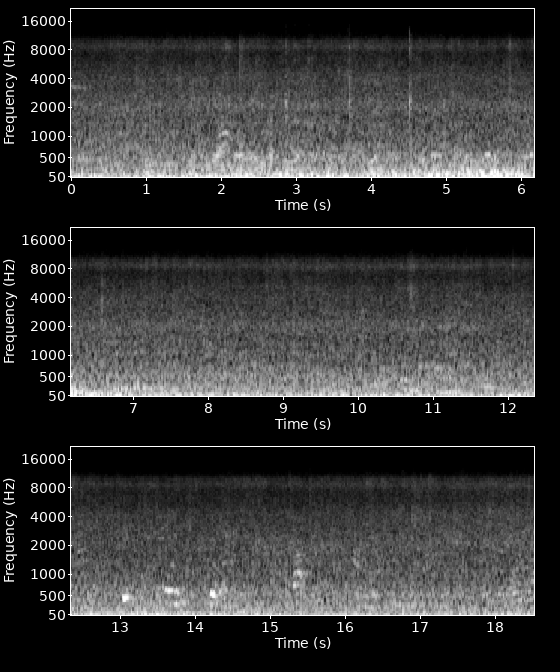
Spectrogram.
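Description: Motorcycle engines idle and rumble nearby.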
